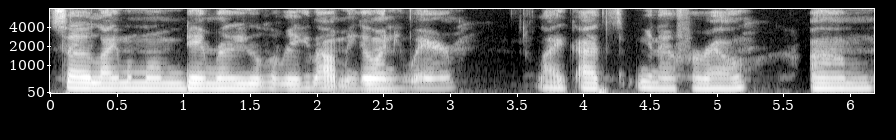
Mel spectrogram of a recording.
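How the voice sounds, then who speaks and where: A quiet woman speaks in a fairly low pitch with a dark, mellow tone, the sound dry and close with no echo. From US Midwest, Steubenville, Ohio. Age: 20s. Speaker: vlogger. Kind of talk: personal testimony vlog. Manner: hesitant, many fillers.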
